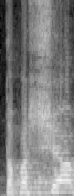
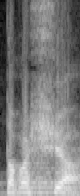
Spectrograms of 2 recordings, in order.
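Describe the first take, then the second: First: The middle consonant is an sh sound. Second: The same.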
